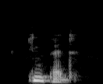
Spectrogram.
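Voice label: "imped", British English; pronunciations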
